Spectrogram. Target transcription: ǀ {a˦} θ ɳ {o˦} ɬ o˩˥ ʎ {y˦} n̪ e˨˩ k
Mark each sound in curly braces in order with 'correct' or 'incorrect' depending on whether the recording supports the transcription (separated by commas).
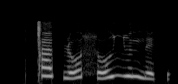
correct, incorrect, incorrect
